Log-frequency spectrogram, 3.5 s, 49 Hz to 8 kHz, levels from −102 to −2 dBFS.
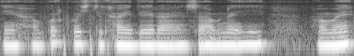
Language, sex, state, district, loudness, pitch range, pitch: Hindi, male, Himachal Pradesh, Shimla, -13 LUFS, 130-145 Hz, 135 Hz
